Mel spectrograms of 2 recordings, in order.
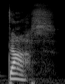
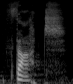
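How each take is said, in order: First: The th sound is replaced by another sound. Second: The th sound is said as a standard th. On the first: "or that" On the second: "instead of that"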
